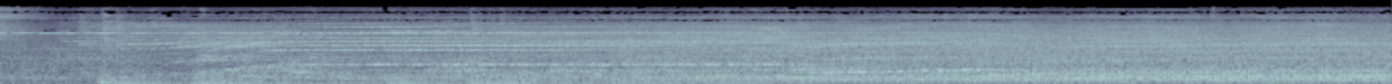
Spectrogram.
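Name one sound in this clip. A subway train hums and rumbles as it pulls out of an echoing station, its motors whining upward.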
